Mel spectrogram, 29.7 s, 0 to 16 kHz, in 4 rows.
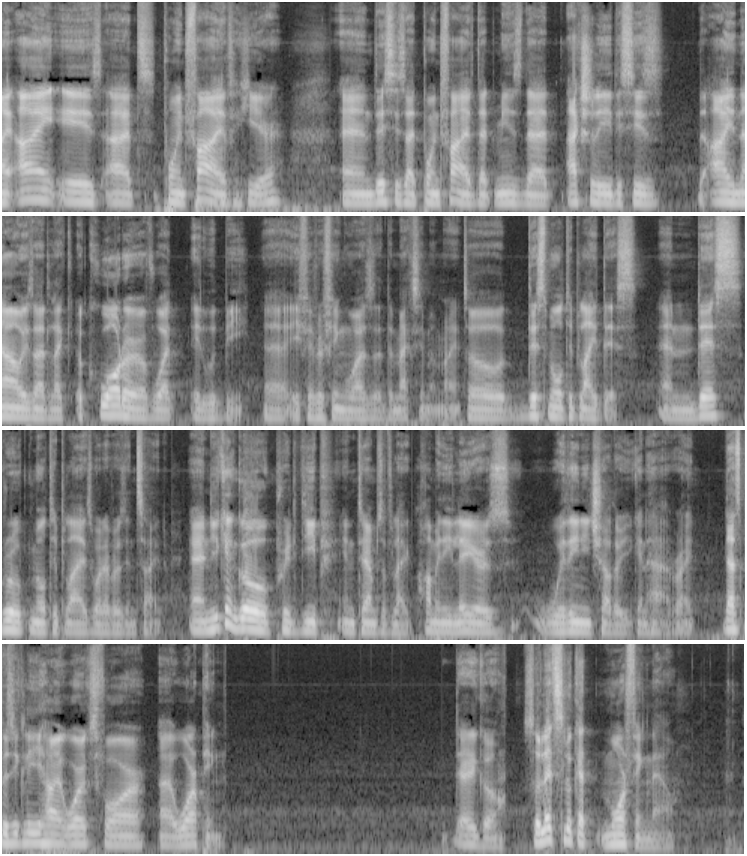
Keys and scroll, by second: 1.7-2.7 typing.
